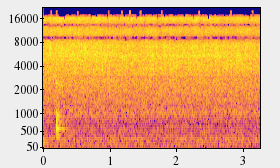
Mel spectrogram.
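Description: Meat coated in masala spices fries in a pan for a meat curry, giving a dense, steady hiss that stays loud and close from start to finish, with one small clink near the beginning.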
